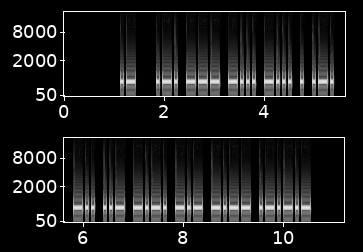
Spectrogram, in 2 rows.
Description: Morse code, heard as a keyed tone, about 20 wpm, 700 Hz. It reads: A ROBBER DUCKY.
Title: All-Age Appropriate Jokes - 20wpm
